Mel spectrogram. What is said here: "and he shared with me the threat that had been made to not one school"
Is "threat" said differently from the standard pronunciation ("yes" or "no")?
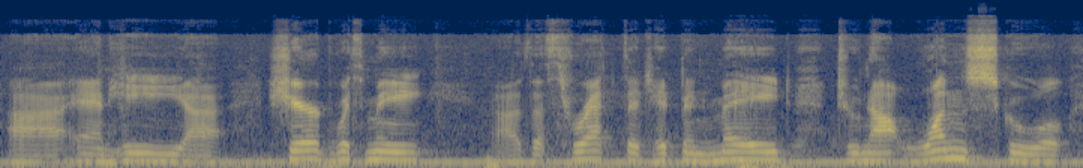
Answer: no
